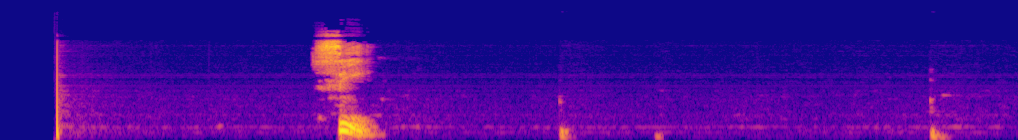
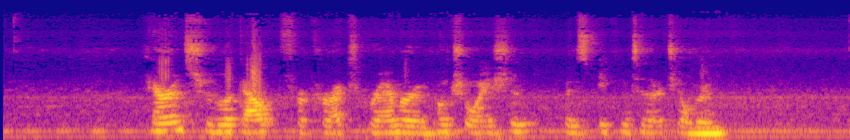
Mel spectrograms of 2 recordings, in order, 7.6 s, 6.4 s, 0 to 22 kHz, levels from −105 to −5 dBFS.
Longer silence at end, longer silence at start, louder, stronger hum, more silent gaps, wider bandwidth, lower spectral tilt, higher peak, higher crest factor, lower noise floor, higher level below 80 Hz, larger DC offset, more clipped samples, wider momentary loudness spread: first, 0.6 s vs 0 s; first, 2.35 s vs 0.05 s; first, -14 LUFS vs -21 LUFS; neither; neither; about the same, 10 kHz vs 9.8 kHz; second, -3.5 dB/octave vs -6.5 dB/octave; about the same, -2 dBFS vs -4 dBFS; first, 24 dB vs 18 dB; first, -74 dBFS vs -43 dBFS; second, -54 dBFS vs -44 dBFS; neither; neither; second, 20 LU vs 25 LU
